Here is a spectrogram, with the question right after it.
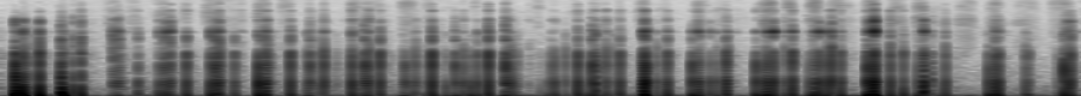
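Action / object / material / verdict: tap / wooden tree slice / wood / none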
